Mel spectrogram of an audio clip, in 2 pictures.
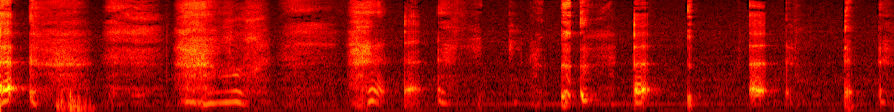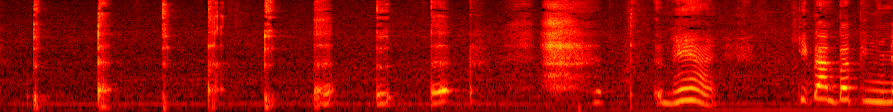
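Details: Person who drank about three gallons of water that day: repeated short throaty belches, a dozen or more in quick succession, over a steady room hum; frequent burping.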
